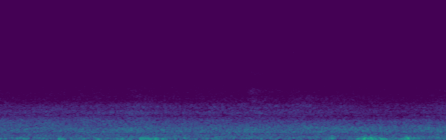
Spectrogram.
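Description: Wind buffeting the phone's microphone over a steady outdoor hiss, with low rumbling gusts about half a second in and again near the end.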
